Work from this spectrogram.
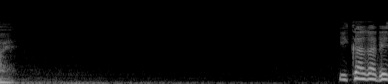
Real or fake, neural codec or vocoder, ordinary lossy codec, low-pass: real; none; none; none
